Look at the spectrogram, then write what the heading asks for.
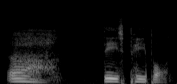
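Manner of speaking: subdued, sighing disdain; weary exasperation. Retold or imitated. Doctor reacting to how the nurses did it, weary exasperation. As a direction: imitate a doctor sighing in resignation.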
